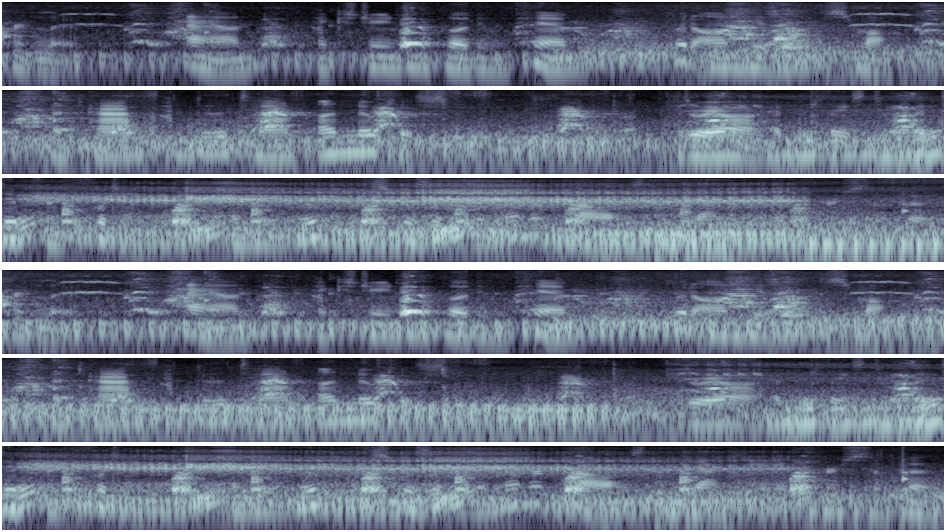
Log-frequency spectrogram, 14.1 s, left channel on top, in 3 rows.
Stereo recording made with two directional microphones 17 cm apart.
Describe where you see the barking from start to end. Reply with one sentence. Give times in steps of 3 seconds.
In this clip you hear the barking on the right from 0 s, in the centre from 3 s, on the left from 6 s, in the centre from 9 s and on the right from 12 s.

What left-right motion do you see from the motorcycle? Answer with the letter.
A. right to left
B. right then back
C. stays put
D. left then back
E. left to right
A.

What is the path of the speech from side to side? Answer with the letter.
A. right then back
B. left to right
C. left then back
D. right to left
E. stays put
C.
